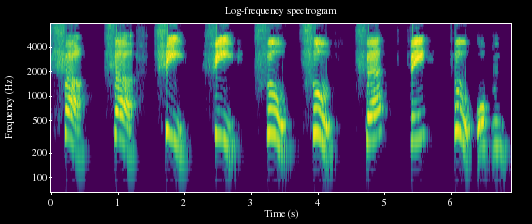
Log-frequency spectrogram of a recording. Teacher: ऊपर के दांत नीचे के होंठ की तरी को, सिर्फ मखरज सीख रहे हैं हम। ऊपर के दांत नीचे की होंठ की तरी को टच हो रहा। · ऊपर के 2 दांत और नीचे का होंठ हमारे फा का मखरज है।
